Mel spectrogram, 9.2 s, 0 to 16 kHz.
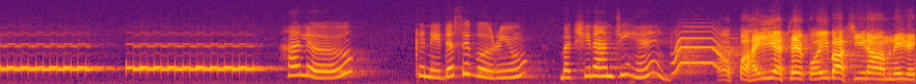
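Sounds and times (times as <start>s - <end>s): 
newly installed landline telephone ringing in a village home: 0.0s - 2.8s
speech: 3.0s - 9.1s.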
